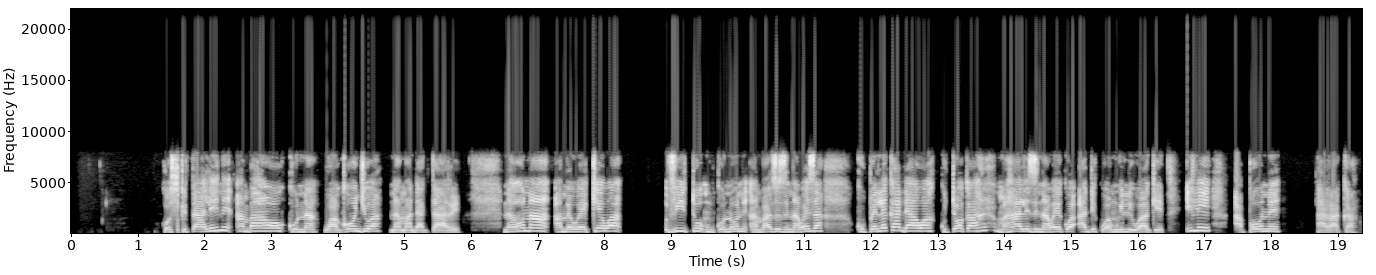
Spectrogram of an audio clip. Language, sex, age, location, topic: Swahili, male, 18-24, Nakuru, health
